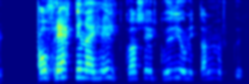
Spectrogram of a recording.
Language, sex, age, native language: Icelandic, male, 12, Icelandic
